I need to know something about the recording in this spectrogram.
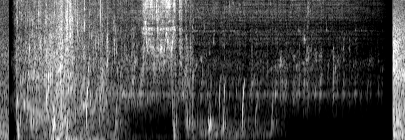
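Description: Liquid dripping and trickling: a scatter of short rising plinks that thin out and fade. It cuts to dead silence for about a second near the end.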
